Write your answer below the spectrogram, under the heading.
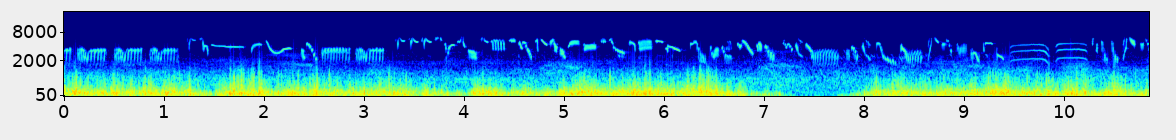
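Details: Skylark song recorded at Fen Drayton Lakes, June 2015, a fast tumbling outpouring of high chirps, slurred whistles and buzzy trills, with a brief lull near the middle and strong wind noise throughout.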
